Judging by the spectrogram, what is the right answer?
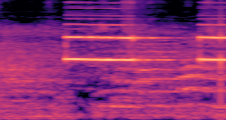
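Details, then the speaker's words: Fried ice cream machine that would not freeze, during diagnosis: two clean high-pitched beeps about a second apart; controller signalling the cycle finished and the unit switched off so pressures equalize via the solenoid valve. "equipment, that sound is paying me, it is letting me know that the equipment is paid."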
